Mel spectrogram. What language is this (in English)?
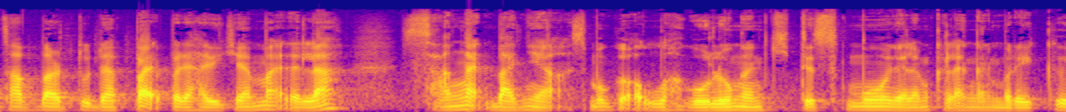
Malay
